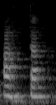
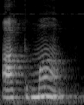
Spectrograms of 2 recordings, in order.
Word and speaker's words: আত্মা: আমরা এটাকে কি বলবো আত্মা কারণ এখানে ম এর উচ্চারণ বাংলার ক্ষেত্রে আমরা করি না কিন্তু সংস্কৃত ভাষার ক্ষেত্রে সংযুক্ত বর্ণের প্রত্যেকটি বর্ণের উচ্চারণ হবে যেমন এখানে আয় ময় আকার আছে তাহলে হবে আত্মা বাগ্মি রশ্মি এখানে দেখো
